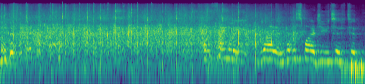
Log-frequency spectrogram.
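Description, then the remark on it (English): An audience claps steadily in a dense, continuous patter of applause, and voices begin to come through over the clapping in the last few seconds. “Round of applause.”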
